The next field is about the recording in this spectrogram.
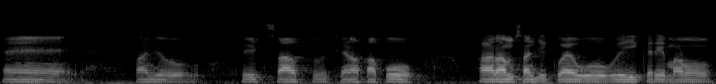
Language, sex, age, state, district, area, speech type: Sindhi, male, 60+, Gujarat, Kutch, urban, spontaneous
